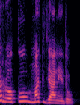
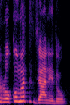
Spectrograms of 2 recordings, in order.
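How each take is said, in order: First: रोको मत run together as "don't stop", then जाने दो; group रोको मत as one phrase, slowly, then let जाने दो fall; slow demo with the comma after मत; pause after मत. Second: रोको set apart as "stop", then मत जाने दो; pause after रोको. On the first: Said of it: "शब्द वही हैं सारे, बस थोड़ा सा एक विराम". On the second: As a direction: break after रोको, stress मत, let जाने दो fall. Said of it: "कहीं पे हमारा कॉमा बदल गया". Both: Shown as a demonstration.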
